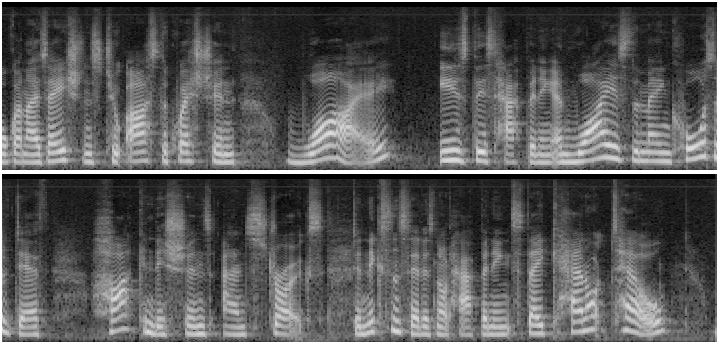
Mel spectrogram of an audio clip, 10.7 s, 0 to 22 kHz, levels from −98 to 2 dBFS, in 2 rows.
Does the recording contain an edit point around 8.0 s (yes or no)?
yes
